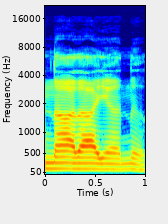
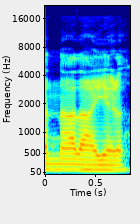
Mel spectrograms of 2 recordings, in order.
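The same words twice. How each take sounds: First: नारायण ending in dental n; plain n closing नारायण; wrong pronunciation. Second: नारायण ending in retroflex ṇ; correct pronunciation. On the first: Teacher reading the error, नारायण with dental n. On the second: Teacher correcting, नारायण with retroflex ṇ. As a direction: flap the end of नारायण. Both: Shown as a demonstration. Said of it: "तो हो जाएगा".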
